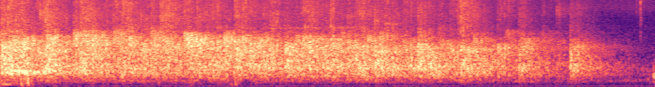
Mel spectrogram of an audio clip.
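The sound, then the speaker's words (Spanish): A crowd applauds all women on International Women's Day in a steady, dense wash of clapping that holds strong for several seconds, then begins to thin and fade toward the end, with no voices audible. “Un aplauso a todas las mujeres.”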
